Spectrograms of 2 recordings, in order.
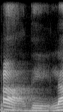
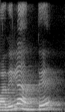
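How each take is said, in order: First: "adelante" with a pause between syllables; split into syllables. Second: Said in the usual way. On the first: Shown as a demonstration. Teacher dividing an example word, syllable by syllable. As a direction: say "adelante" as a, de, lan, te, each apart. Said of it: "y le divido". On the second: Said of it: "y le divido adelante".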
